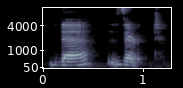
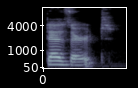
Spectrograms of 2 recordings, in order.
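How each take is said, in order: First: Slow desSERT, second syllable stressed. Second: DESert, first syllable stressed; "desert" said DEZ-ert, for comparison. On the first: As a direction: sound out "dessert" as duh-ZERT, slowly. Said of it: "I'm stressing that second syllable". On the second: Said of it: "compare this". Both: Shown as a demonstration.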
